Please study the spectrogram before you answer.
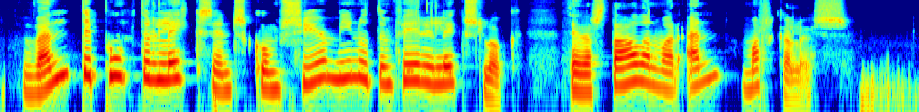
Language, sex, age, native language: Icelandic, female, 20-29, Icelandic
